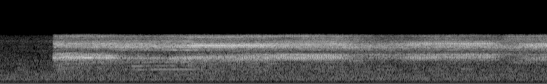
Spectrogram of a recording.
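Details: Captive Cope's gray treefrog singing in response to a played recording: after brief quiet, a loud, continuous, fast buzzy trill starts and holds steadily for about five seconds with a bright, high ringing tone.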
